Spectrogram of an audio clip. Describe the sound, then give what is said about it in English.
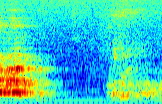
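A dog barks twice, a short yelp at the start and a rougher bark about a second later, fairly quiet over a low steady hum. “I'm going to kill my dog. Bark, bark.”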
